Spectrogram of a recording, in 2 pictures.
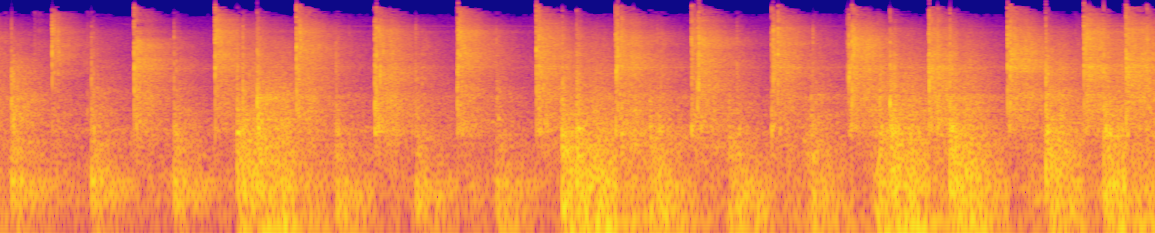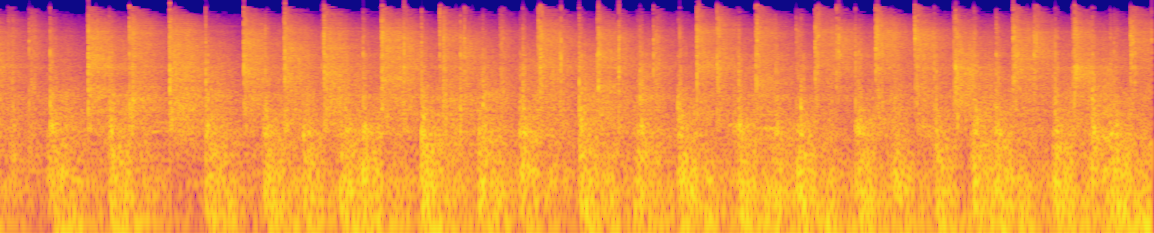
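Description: Step team stomping and clapping in unison on a stage: a steady beat of sharp thumps and claps, about two a second at first, growing quicker and busier as the routine goes on.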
